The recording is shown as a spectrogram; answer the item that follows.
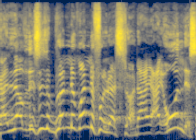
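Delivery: mock male Indian accent. Retelling a man who claimed he owned a restaurant; put-on indian accent. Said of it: "(INDIAN ACCENT)".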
